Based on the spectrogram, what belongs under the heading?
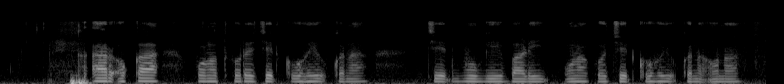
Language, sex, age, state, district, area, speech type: Santali, male, 18-30, West Bengal, Jhargram, rural, spontaneous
